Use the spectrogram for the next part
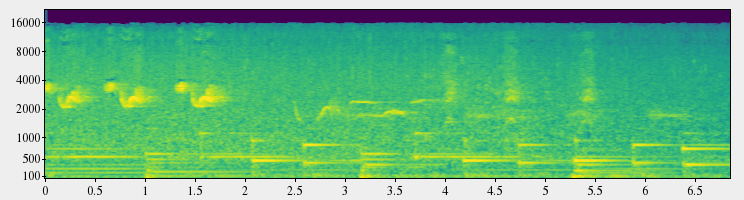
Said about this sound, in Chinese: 最后，他走到了深深的峡谷里。周围是那么安静，除了瀑布的声音和鸟儿的鸣叫，什么都没有。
